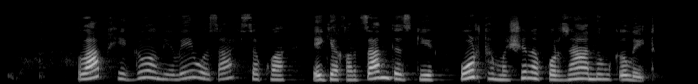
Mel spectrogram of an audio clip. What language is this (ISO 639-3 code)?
abk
